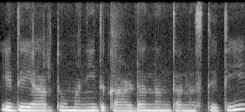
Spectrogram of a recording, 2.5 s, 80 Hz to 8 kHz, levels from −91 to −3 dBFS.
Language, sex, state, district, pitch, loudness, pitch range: Kannada, female, Karnataka, Belgaum, 220 Hz, -15 LUFS, 210-235 Hz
